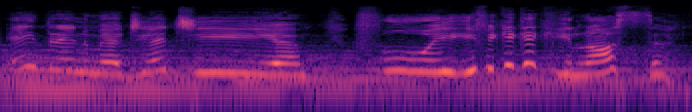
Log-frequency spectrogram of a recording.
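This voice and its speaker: A young woman preaching at a youth service, telling a lively, laughing story in a dramatic way. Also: very high voice, unhurried. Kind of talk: storytelling sermon. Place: church hall, live service. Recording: live sermon with background music.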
